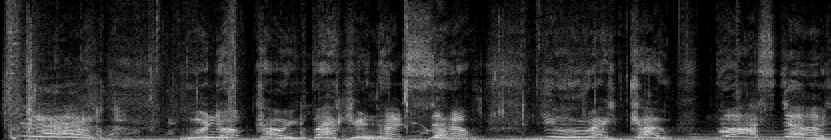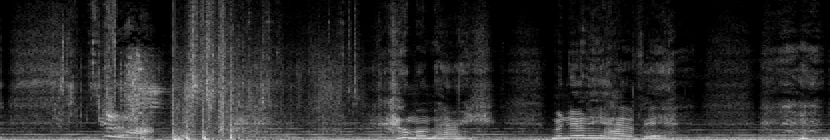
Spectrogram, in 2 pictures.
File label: westcountry bristol voice videogame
